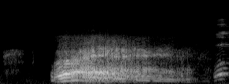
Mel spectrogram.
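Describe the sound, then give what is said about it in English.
A lion gives one loud roar lasting about a second and a half, rough and rumbling before it tapers off, with brief snatches of voice just before and after. “That's a lion, and I probably couldn't get one of those, just to let you know.”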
